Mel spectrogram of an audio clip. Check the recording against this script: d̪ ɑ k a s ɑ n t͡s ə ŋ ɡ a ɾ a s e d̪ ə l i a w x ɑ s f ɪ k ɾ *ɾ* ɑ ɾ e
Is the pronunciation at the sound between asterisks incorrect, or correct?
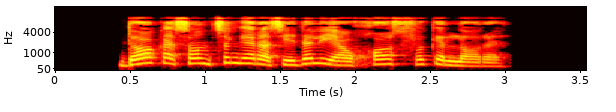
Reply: incorrect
